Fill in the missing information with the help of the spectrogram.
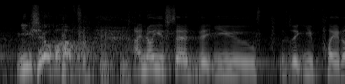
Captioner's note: laughter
